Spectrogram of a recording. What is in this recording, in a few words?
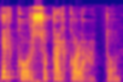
Route Calculated, Italian female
